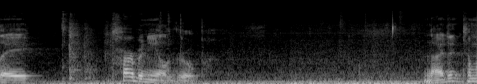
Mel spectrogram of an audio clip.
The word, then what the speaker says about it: carbonyl: Don't ask me why the first once sounds like this, hydroxyl group, kinda with a short sound, and this one says carbonyl, with a long E sound.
